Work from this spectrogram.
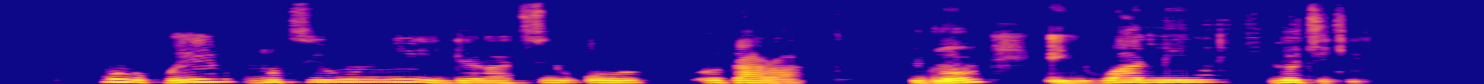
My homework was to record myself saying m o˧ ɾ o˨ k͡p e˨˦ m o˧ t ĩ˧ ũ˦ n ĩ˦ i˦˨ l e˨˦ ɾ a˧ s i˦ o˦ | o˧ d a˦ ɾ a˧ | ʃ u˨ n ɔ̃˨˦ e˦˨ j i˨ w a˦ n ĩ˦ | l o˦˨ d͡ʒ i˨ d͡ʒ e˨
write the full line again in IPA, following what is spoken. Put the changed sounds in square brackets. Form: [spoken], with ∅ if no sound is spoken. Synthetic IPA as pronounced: m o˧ ɾ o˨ k͡p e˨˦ m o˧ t [i˧] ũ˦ n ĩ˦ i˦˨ l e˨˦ ɾ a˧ [t] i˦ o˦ | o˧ d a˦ ɾ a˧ | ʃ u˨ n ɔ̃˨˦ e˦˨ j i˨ w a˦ n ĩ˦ | l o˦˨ d͡ʒ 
